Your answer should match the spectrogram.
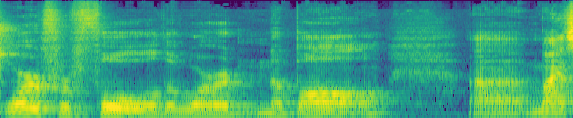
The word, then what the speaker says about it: Nabal: fool now this word for full the word nabal uh might sound familiar to us because it's actually guy's name from first samuel chapter 25 the the wicked man uh we pronounced his name nabel he was a a very stubborn man he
